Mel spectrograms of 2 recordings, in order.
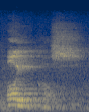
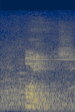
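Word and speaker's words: οἶκος: Casa en griego se dice oikos. Oikos. Entonces usted va a decir, cuando llega al grupo de oración, le dice a su párroco: Padre, hasta mañana, me voy para mi oikos.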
